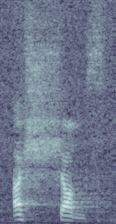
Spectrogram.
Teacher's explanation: whenever one of the sun letters come face to face with al, the definite article, then you don't pronounce the lam, you cannot pronounce the lam.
